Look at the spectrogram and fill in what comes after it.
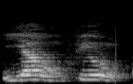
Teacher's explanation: غین کو بھی موٹا کر کے پڑھیں گے اور را کو بھی موٹا کر کے پڑھیں گے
